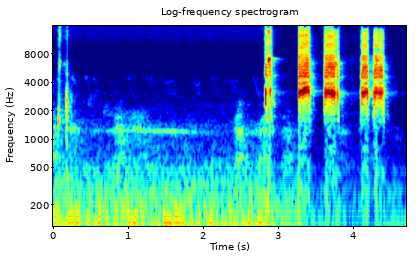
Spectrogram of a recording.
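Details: Black francolin, known locally as kala teetar, calling: after a quiet stretch with faint low hum, a rapid burst of five harsh, grating, scratchy notes comes in a quick uneven series, the last ones paired closely together.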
